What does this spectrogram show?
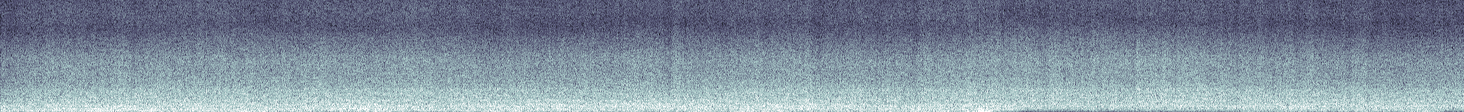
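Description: Heavy rain pouring on a moving Hino Selega HD coach, with tyres hissing through water on the road, heard from inside the bus as a loud, steady rushing noise. A low thump comes about twenty seconds in, after which the deep rumble underneath fades.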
